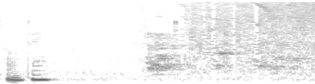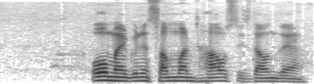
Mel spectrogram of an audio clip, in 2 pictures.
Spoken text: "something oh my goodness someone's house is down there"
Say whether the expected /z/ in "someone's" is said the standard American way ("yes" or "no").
no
